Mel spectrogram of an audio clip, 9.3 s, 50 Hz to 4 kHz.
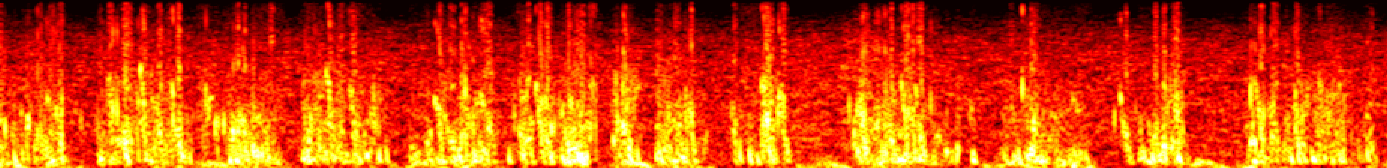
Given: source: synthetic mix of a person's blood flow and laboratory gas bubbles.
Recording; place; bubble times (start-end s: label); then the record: Doppler ultrasound of blood flow; precordium
0.00-0.56 s: bubbles
0.63-1.92 s: bubbles
1.98-2.62 s: bubbles
2.71-4.00 s: bubbles
4.05-4.30 s: bubbles
4.34-4.72 s: bubbles
4.85-5.31 s: bubbles
5.62-6.42 s: bubbles
6.45-6.54 s: bubbles
6.60-7.29 s: bubbles
7.42-7.94 s: bubbles
8.27-9.20 s: bubbles
From the record:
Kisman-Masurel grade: 444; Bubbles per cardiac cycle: continuous sound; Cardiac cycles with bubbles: 100%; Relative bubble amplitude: maximal (0.775 to 0.999); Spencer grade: 4 (maximum detectable bubble signal sounding continuously throughout systole and diastole of every cardiac period, and overriding the amplitude of the normal cardiac signals); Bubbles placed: anywhere in the cardiac cycle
